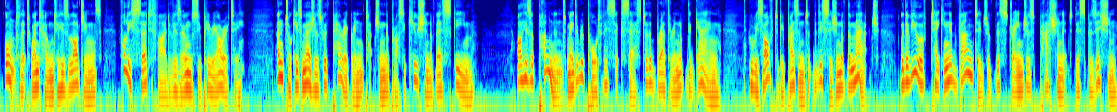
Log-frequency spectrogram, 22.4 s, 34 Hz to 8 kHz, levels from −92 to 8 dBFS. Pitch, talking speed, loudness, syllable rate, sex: 120 Hz, 165 wpm, -20 LUFS, 5.3 syllables/s, male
